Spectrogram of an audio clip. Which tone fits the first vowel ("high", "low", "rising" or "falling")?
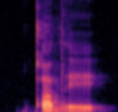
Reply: high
